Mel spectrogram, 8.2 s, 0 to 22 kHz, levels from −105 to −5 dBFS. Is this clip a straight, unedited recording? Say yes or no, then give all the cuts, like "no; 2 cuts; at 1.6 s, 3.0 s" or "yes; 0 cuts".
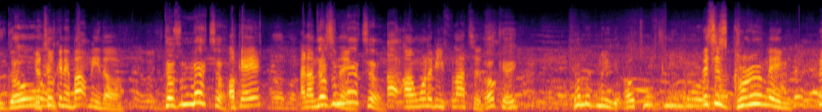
yes; 0 cuts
